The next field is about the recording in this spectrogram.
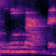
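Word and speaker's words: pneumatic: न्यूमैटिक bones are there, P is silent and the term is न्यूमैटिक।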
